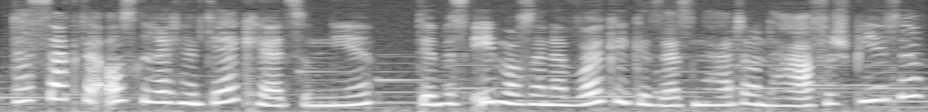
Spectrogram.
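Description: A woman's voice: on the high side, lively intonation, a little fast, darkish tone, soft background music, lightly acted. A woman reading aloud voices a snappy, angry young male demon, the son of Satan, who scolds and demands answers. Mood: furious.

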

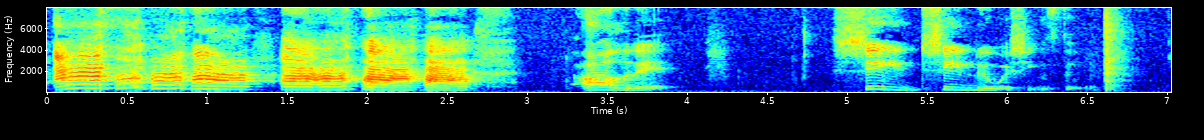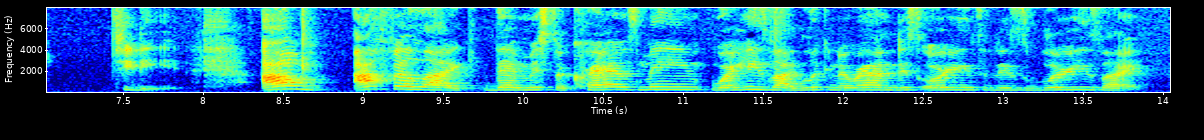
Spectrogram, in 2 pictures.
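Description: A bright, clear-toned young woman in her early twenties tells a storytime vlog to her viewers. Her voice sits a little high, and she talks in an animated, conversational way, laughing often and calling her audience y'all. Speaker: vlogger.

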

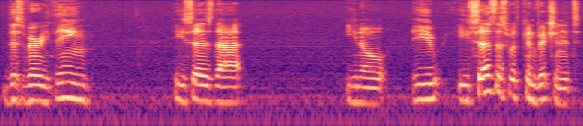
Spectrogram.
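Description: A pastor delivers his sermon in an unhurried, conversational way, as if telling a story to friends. His voice sits at an ordinary middle pitch for a man, and he often restarts his sentences and pauses mid-thought. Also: a bit bright.

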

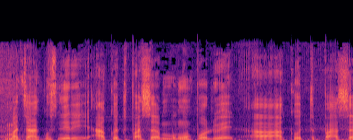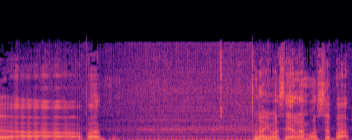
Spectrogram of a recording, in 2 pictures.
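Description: A man's voice: a little high, normal speed, a little mellow. A man with a Malaysian Malay accent vlogging casually while riding a motorcycle through traffic, chatty and often calling his viewers "guys". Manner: chatty, keeps calling viewers "guys", mixes in English words. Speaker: motovlogger. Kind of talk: casual riding vlog chat. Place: outdoors on a moving motorcycle in city traffic. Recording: wind and traffic noise.

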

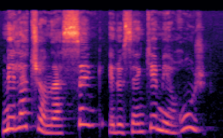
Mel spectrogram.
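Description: A woman's voice: high-pitched, sing-song, brisk, darkish tone, pitched above the performer's own voice. A woman voicing a clumsy, eager little male bear cub in a storybook reading.

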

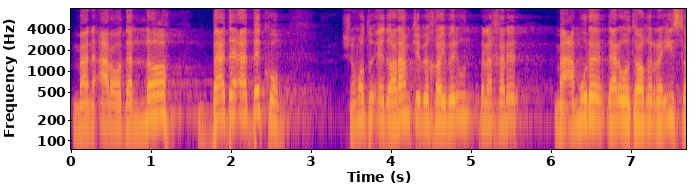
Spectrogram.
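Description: A male preacher giving a sermon, reciting short Arabic sayings and then explaining them in plain, casual speech, addressing his listeners directly. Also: high-pitched. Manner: addresses the audience directly, with emphatic repetition. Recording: long hall reverb.

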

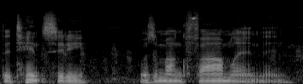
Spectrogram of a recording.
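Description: A man, reading a scripted history narration in a measured, factual way. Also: extremely low pitch, fairly even intonation, a little mellow, slight background noise. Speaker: documentary narrator.

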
